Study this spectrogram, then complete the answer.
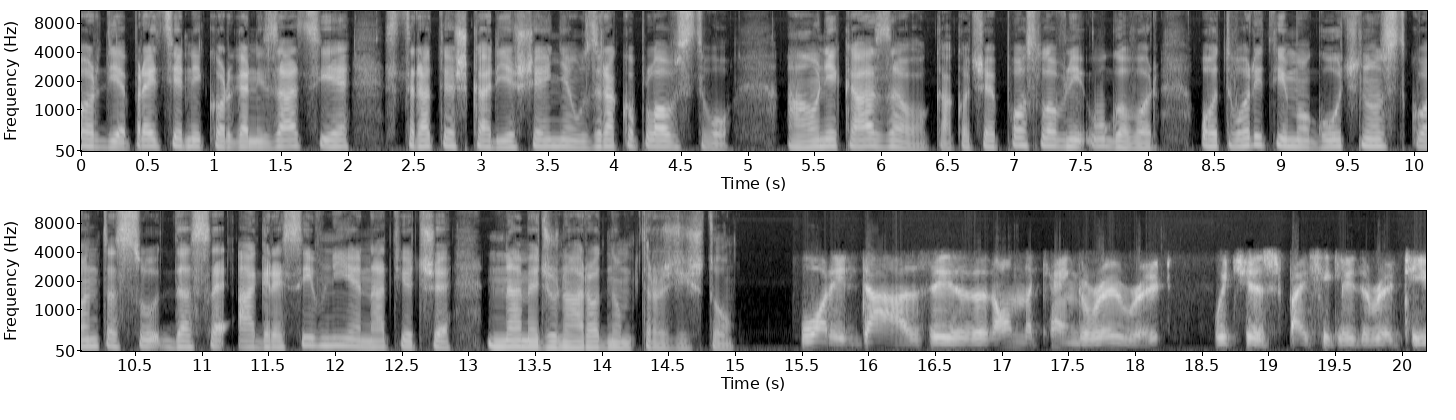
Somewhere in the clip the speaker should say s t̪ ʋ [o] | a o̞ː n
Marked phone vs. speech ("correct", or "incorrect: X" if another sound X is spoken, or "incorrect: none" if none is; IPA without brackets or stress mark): incorrect: u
